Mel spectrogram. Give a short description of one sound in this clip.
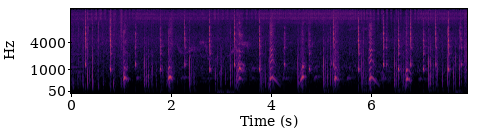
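A short springy boing sounds with each jump in a video game.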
